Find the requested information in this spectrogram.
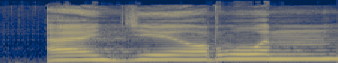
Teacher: ada huruf qalqalah yaitu jim yang sukunnya asli dan ada di tengah bacaan, maka dibacanya dipantulkan dengan pantulan yang kecil. Ajrun. Kemudian ro-nya dibunyikan secara tafkhim karena ro-nya berbaris dhammah tanwin, maka bacanya ditebalkan, pangkal lidah dinaikkan.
